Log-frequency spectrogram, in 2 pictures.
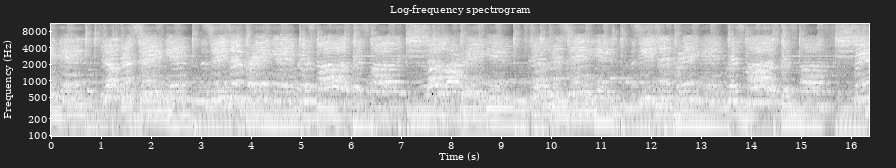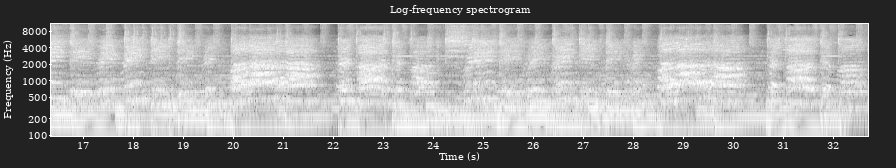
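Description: Children's choir singing in unison with instrumental accompaniment, steady low bass notes changing in a regular pattern beneath the voices.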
